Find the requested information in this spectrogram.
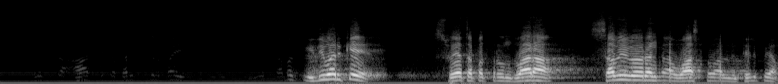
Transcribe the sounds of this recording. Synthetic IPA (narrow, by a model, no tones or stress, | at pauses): i | ɐːɾt̪ikɐɐɾist̪it̪ulɐpɐj | ɐɐkid̪iʋɐɾikeː | sʋɛːt̪ɐpɐt̪ɾɐmd̪ʋaːɾaː | sɐbiʋiʋɐɾɐŋɡaːʋaːst̪ɐʋaːlɐnit̪e̞lipjaː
